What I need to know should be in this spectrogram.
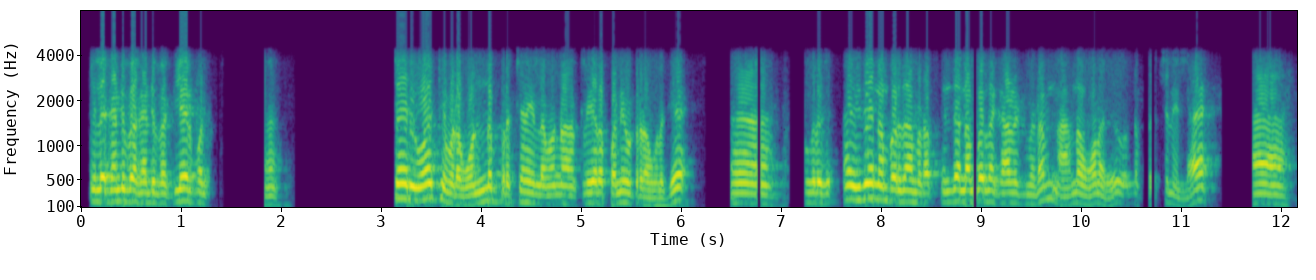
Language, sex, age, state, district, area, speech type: Tamil, male, 45-60, Tamil Nadu, Perambalur, urban, conversation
